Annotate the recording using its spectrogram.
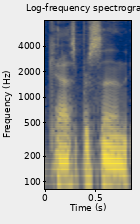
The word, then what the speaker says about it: Casperson: My last name has always been spelled S-O-N by folks who don't know it's spelled S-E-N. Casperson, you know, it's just, I don't know, it's phonetic.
